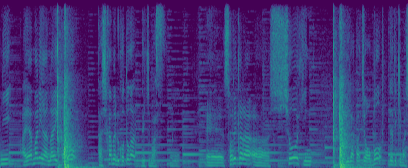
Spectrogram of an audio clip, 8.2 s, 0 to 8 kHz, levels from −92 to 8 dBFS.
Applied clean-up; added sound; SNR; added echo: none; Slam / Wood; -3 dB; none.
